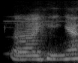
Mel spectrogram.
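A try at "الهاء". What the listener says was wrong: Jangan dibilang hi-nya tapi al-ha'u.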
